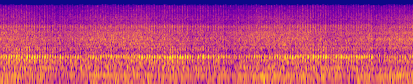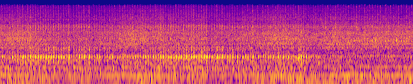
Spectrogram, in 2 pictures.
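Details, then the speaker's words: Chevrolet Cruze at idle with A/C on: steady low droning growl with a faint hum, from under the exhaust manifold. It disappears when driving off and persists after a new A/C compressor; exhaust clamps checked; cause unknown. "When you turn the AC on, there's a growling noise, and that's only at idle, and then when I take off it's gone."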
